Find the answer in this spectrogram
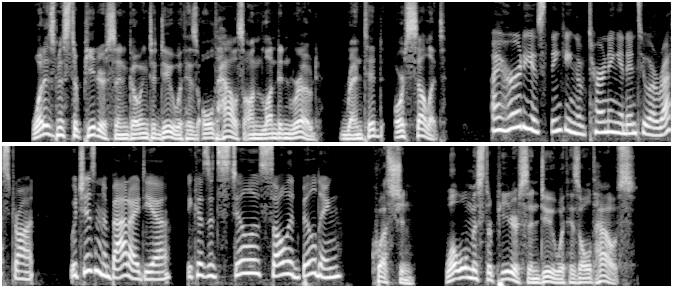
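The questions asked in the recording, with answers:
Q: what will Mr. Peterson do with his old house?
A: Turn it into a restaurant.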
